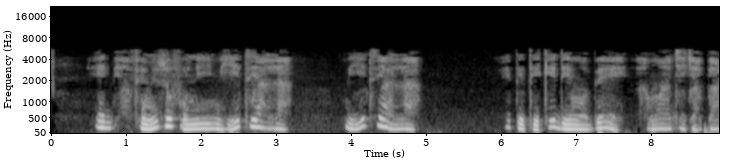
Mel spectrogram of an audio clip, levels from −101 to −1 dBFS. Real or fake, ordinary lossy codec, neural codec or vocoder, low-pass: real; MP3, 24 kbps; none; 5.4 kHz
